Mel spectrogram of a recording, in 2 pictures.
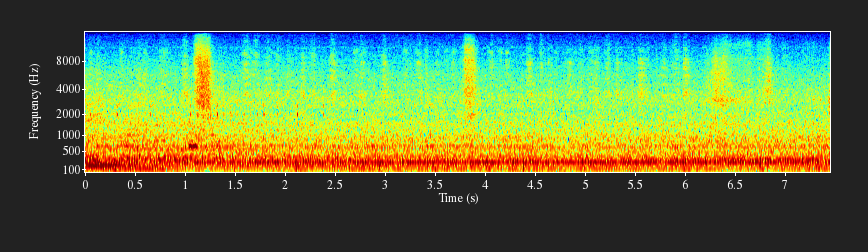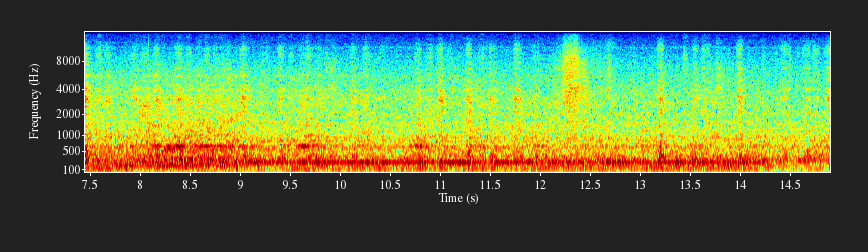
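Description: Faint scratching of a pencil writing on paper in short strokes, over a low steady hum.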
